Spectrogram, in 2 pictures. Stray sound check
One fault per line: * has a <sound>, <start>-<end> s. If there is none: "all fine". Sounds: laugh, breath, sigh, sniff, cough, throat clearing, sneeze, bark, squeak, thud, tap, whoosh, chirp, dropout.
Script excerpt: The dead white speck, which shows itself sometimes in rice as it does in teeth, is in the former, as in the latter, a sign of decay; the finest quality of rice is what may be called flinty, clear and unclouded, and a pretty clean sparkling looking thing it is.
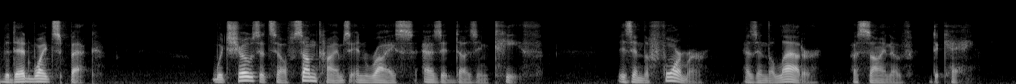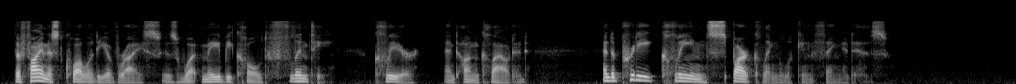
all fine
